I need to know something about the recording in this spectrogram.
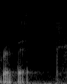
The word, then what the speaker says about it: RPIT: Prater natural investigation team rpit pronounced rip it it handled all Supernatural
